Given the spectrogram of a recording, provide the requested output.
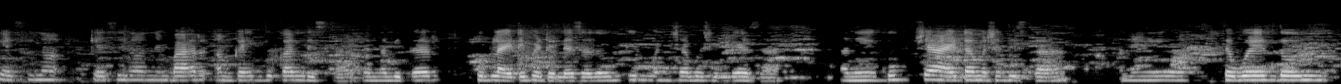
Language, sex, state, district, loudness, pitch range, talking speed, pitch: Konkani, female, Goa, North and South Goa, -19 LUFS, 185-205 Hz, 125 wpm, 195 Hz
